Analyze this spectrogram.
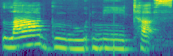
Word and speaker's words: Lagunitas: we drinking today today we are drinking la la gu nitas and i for one am very happy that they put how to pronounce it right on the bottle i used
